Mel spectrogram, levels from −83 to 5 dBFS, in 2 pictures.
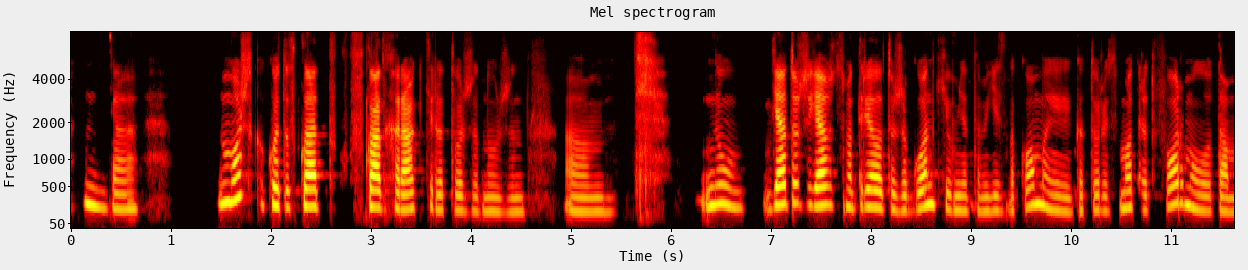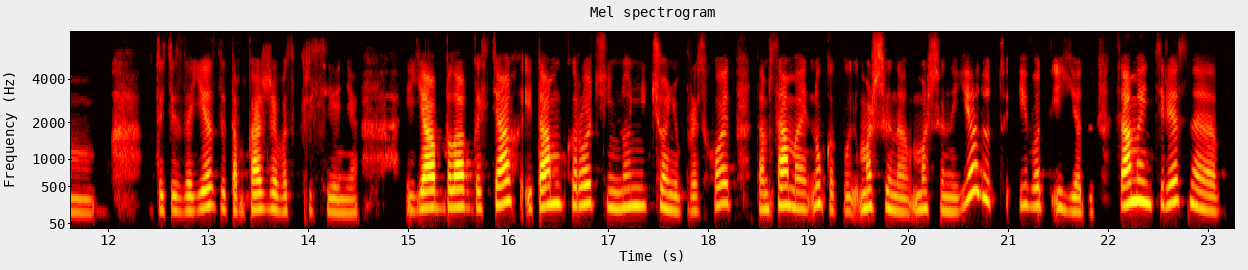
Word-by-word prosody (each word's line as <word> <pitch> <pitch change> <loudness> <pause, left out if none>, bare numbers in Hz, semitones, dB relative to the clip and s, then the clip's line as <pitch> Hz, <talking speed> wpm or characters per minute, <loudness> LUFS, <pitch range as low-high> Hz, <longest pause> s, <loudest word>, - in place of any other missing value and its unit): Н-да. 205 -5 -2 0.8
Ну, 275 +1 +2
может, 320 +5 +3
какой-то 235 -2 -1
склад 230 +1 +7 0.3
склад 220 -2 +6
характера 200 -1 +1
тоже 185 -2 -8
нужен, 170 -1 -9 0.4
ам. 170 -1 -6 0.9
Ну, 245 -4 -1 0.2
я 250 +7 +6
тоже, 265 -2 -2
я 245 0 +9
вот 250 -1 -8
смотрела 225 -2 +1
тоже 190 -3 -6
гонки, 225 +4 0
у - - -8
меня 185 0 -4
там 180 0 -13
есть 175 +1 -8
знакомые, 200 -3 -3
которые 185 0 -8
смотрят 205 0 -5
"Формулу", 225 -7 -2
там, 165 -3 -6 0.5
вот 180 - -22
эти 190 0 -5
заезды 205 +5 -2
там 180 -1 -5
каждое 200 0 +1
воскресенье. 170 -3 -9 0.5
И - - -9
я 215 +4 +8
была 225 +1 +5
в 225 - -14
гостях, 255 +7 +2
и 210 - -6
там, 250 +5 +5
короче, 255 -1 -2
ну, 215 +1 -3
ничё 240 -1 -3
не 190 -3 -4
происходит. 190 +9 -4 0.2
Там 200 0 -4
самое, 225 -4 +3
ну, 265 +2 -2
как 195 -6 -12
бы 180 - -8
машина 200 -5 -2
машины 195 -3 -6
едут, 345 - 0 0.2
и 250 +1 -6
вот 240 0 -4
и - - -6
едут. 175 -4 -7 0.2
Самое 285 +4 +8
интересное, 260 -7 -1
ф - - -19
210 Hz, 155 wpm, -25 LUFS, 185-245 Hz, 0.9 s, я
